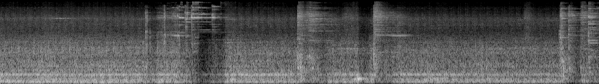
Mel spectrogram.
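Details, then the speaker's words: TVS Scooty Pep that wouldn't start (kick seized, piston tight from no oil circulation), after oil pump gear replaced and oil added: steady even engine hum amid handling clanks, no knocking or rattling; repaired. "ఇది భయ్యా బండి అంటే బండి ఇప్పుడు circulation అనేది మంచిగా అయిపోతుంది ఇబ్బంది ఏం లేదు ఇప్పుడు ఈ బండి అయిపోయినట్టే లెక్క"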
